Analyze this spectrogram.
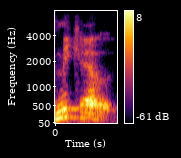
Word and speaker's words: Mikhail: I think it's Mikhail, right? I pronounce right? Yeah.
